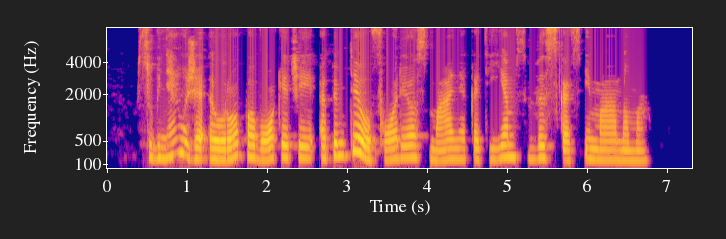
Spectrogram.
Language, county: Lithuanian, Kaunas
